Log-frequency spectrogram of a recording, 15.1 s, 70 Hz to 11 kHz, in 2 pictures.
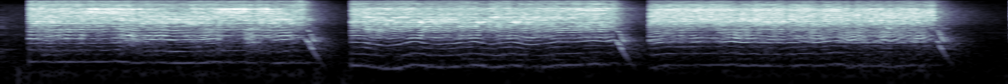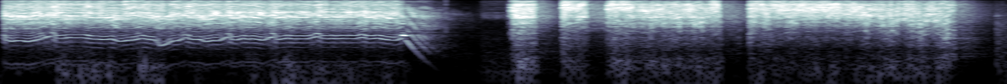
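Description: A carbide-tipped power tool cleans a weld on the cowl of a 1967 Toyota Stout body, whining loudly in several long bursts with brief pauses between them, then ending in a few short, choppy runs.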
